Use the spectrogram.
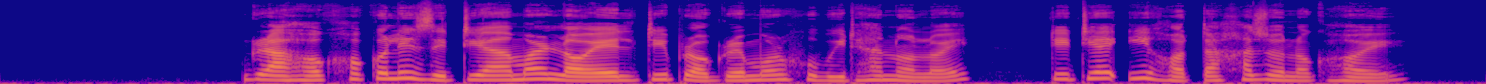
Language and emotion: Assamese, sad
